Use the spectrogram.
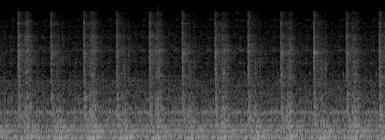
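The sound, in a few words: sewing machine stitching along fabric edge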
